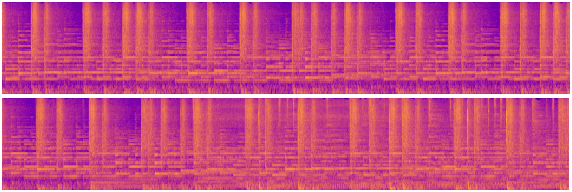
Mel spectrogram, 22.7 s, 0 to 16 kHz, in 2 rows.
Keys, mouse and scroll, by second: 0.4-1.9 KP_6, 2.3 KP_3, 3.9 g, 6.5 KP_1, 11.4 click, 13.0-15.2 drag, 16.6 click, 17.2 click.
